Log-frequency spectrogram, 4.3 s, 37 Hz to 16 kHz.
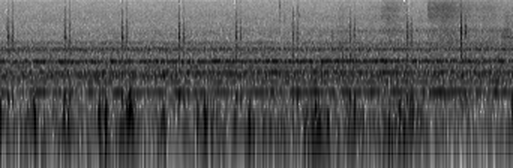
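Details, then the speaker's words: VEVOR 27,200 BTU diesel air heater, 12/24 V, first startup: after the glow plug heats, steady fan whine with the fuel pump ticking about twice a second, gaining rhythm as the burner ignites and warms up normally. "sounds like the igniter is taken off warming up the inlet is on the right Outlet is on the left of the hot air comes out and two pump getting more Rhythm"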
